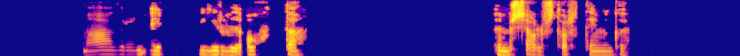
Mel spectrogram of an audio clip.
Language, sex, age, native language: Icelandic, female, 20-29, Icelandic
